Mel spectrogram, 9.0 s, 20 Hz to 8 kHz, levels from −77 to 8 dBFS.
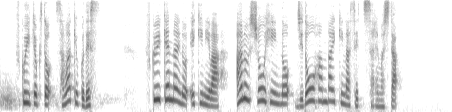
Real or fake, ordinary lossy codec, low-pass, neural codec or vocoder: fake; none; none; codec, 16 kHz, 0.5 kbps, X-Codec, HuBERT features, trained on LibriSpeech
